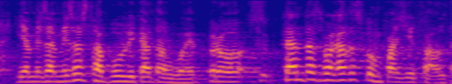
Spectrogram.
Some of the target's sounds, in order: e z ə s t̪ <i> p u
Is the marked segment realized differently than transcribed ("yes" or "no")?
yes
